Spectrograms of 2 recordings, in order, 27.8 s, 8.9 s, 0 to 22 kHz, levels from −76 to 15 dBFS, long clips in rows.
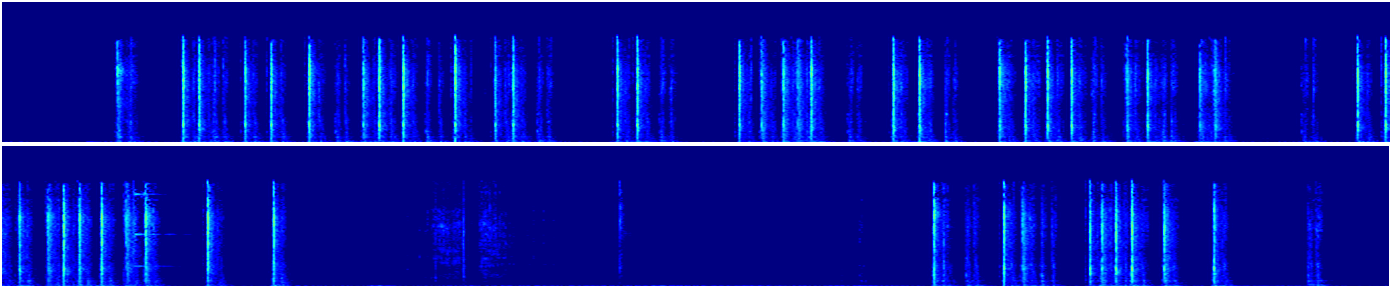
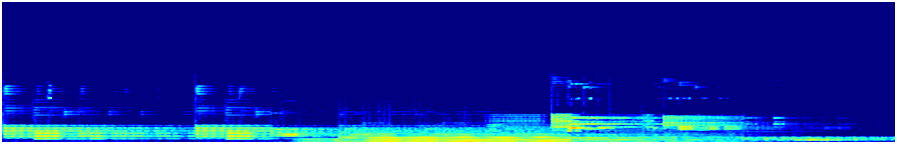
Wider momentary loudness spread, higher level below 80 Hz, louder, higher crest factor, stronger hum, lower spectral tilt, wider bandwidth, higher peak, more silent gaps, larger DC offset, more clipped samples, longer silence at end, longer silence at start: first, 22 LU vs 16 LU; second, -68 dBFS vs -40 dBFS; second, -34 LUFS vs -21 LUFS; first, 34 dB vs 18 dB; neither; second, 1.5 dB/octave vs -5 dB/octave; first, 17 kHz vs 10 kHz; about the same, -4 dBFS vs -4 dBFS; neither; neither; neither; first, 0.7 s vs 0 s; first, 1.15 s vs 0 s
